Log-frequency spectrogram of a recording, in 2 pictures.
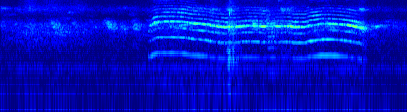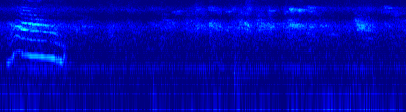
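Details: Teething Scottish Fold kitten named Luktan, at the age of itching gums and biting everything, gives a long wavering high meow lasting about two seconds, then a shorter falling meow, with light background noise.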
